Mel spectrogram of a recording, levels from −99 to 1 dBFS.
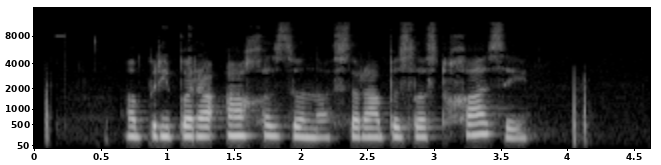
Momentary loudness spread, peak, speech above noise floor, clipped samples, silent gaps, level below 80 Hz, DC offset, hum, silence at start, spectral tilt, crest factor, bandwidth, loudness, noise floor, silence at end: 19 LU; -16 dBFS; 40 dB; under 0.1%; none; -86 dBFS; under 0.1%; none; 0.7 s; -6.5 dB/octave; 18 dB; 10.5 kHz; -33 LUFS; -72 dBFS; 0.9 s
